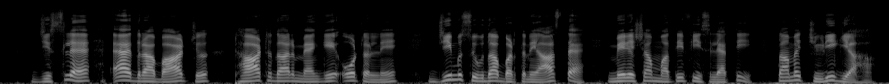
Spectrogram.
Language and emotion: Dogri, angry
